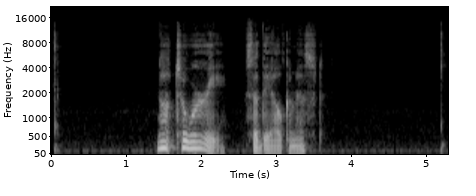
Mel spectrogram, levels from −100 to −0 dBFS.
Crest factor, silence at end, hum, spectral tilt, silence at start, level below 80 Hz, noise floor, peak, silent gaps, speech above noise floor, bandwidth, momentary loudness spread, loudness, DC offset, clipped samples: 20 dB; 0.1 s; none; -6.5 dB/octave; 0.05 s; -60 dBFS; -79 dBFS; -18 dBFS; none; 46 dB; 12 kHz; 17 LU; -34 LUFS; under 0.1%; under 0.1%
